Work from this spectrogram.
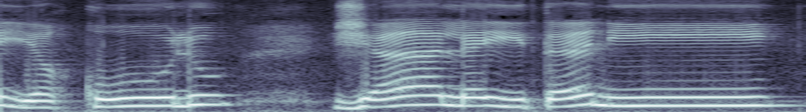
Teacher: یا مدہ اس کو تھوڑا لمبا کریں گے, کھینچ کے پڑھیں گے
